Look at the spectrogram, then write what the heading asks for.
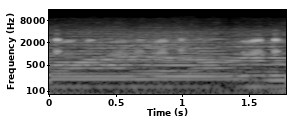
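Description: animal, frog croaking

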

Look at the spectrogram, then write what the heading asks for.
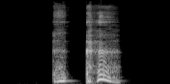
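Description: human body sound, a cough

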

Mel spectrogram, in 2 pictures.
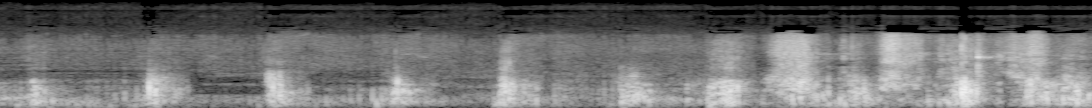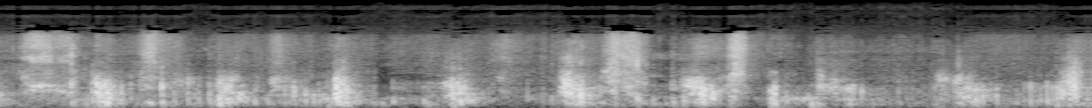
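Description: nature, footsteps crunching on snow

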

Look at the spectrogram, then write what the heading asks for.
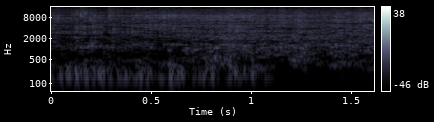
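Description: nature, sea waves

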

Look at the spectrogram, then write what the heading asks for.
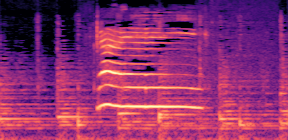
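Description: animal, cat meowing

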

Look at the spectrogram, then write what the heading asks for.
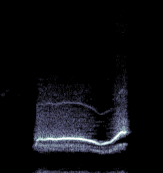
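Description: human body sound, loud finger whistle

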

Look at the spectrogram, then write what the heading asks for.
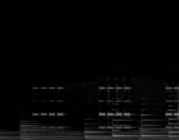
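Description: household object, alarm clock ringing

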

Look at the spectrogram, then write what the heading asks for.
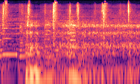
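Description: sound effect, giant snoring

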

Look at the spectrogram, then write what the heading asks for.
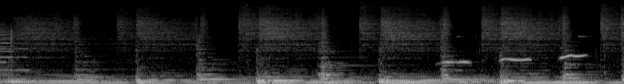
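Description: human body sound, whistling

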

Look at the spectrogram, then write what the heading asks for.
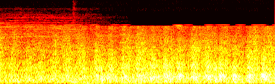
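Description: vehicle, train running on rails

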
